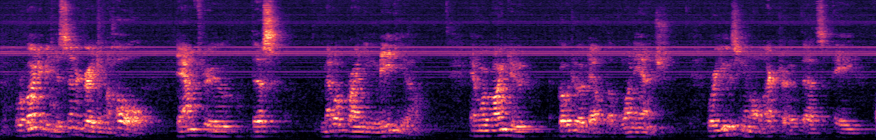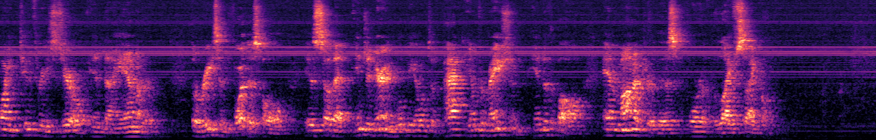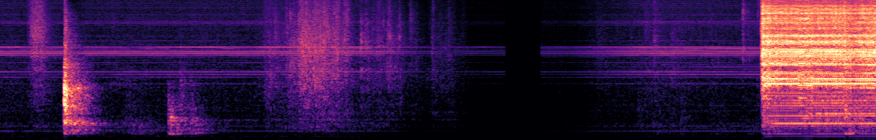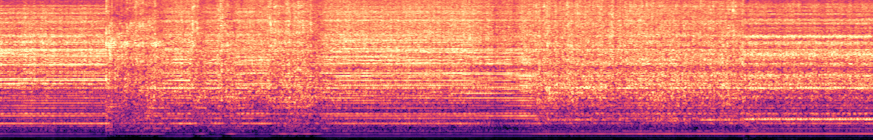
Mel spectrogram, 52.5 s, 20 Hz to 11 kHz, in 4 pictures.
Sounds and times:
Speech: 0.2s - 6.4s, 7.0s - 24.9s.

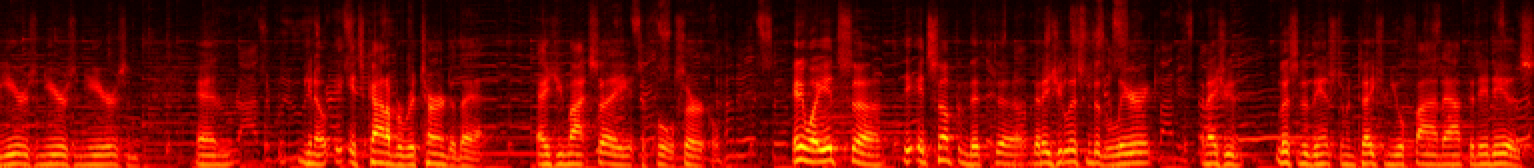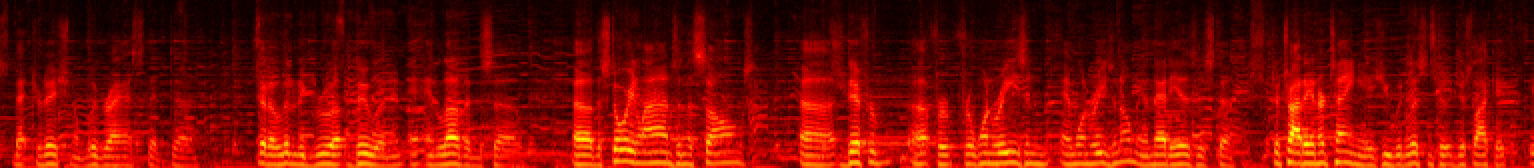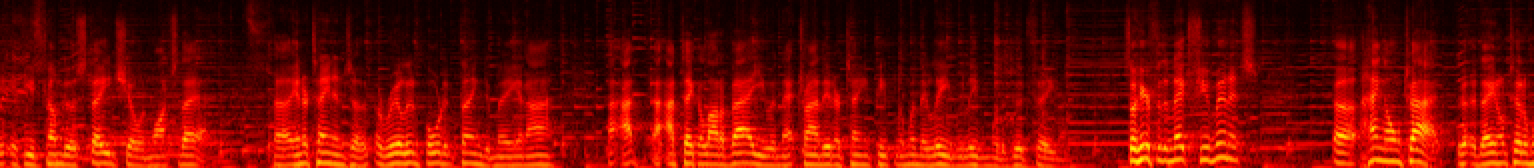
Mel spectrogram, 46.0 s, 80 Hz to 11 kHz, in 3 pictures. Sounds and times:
Speech: 0.0s - 1.4s, 2.0s - 17.3s, 17.9s - 32.8s, 33.4s - 36.2s, 36.8s - 41.4s, 42.0s - 43.3s, 44.0s - 46.0s
Bluegrass: 0.0s - 46.0s.

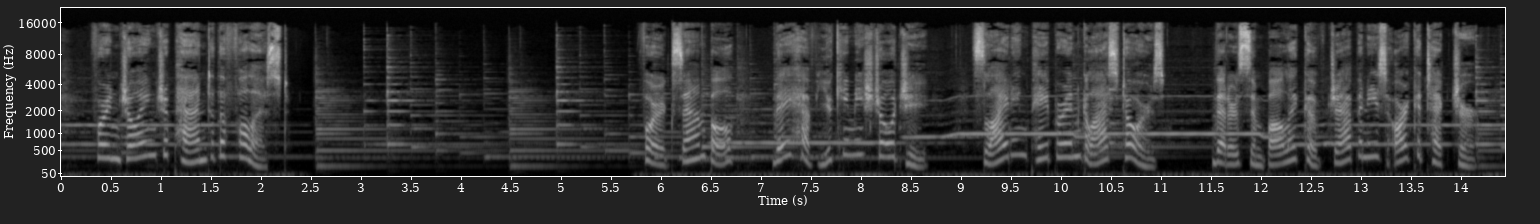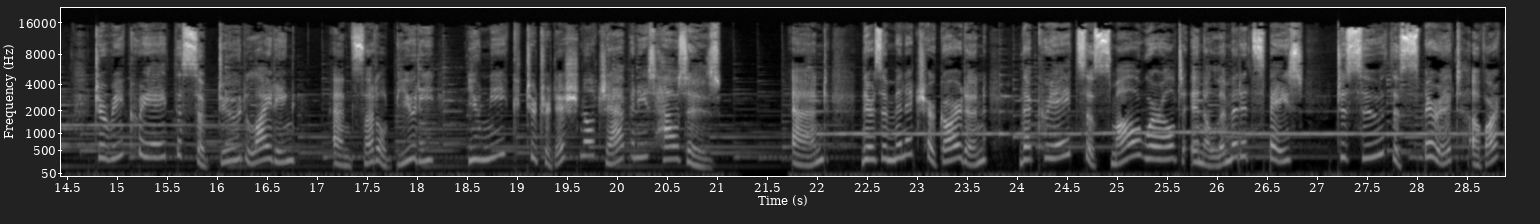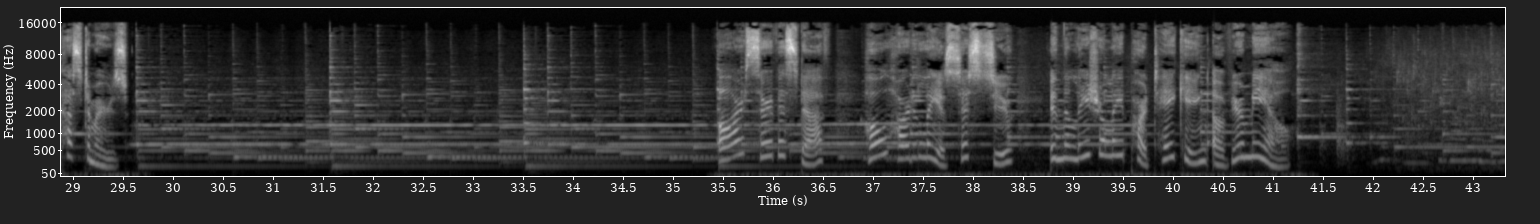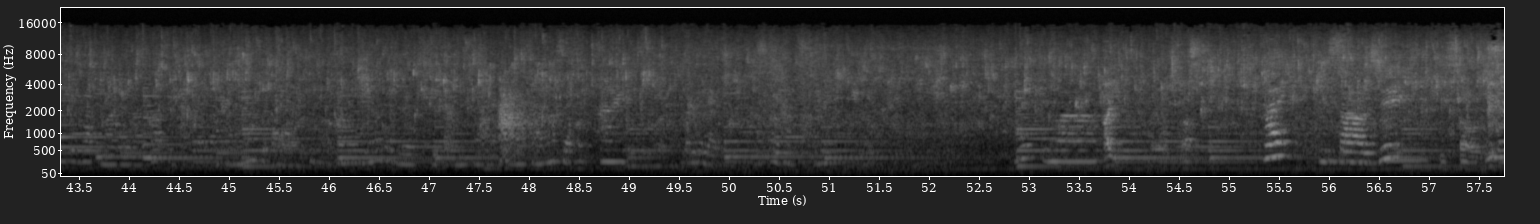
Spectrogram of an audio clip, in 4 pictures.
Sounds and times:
Music: 0.0s - 57.7s
Speech: 0.4s - 2.3s, 5.8s - 14.2s, 14.8s - 21.0s, 21.8s - 29.6s, 35.5s - 41.2s, 55.4s - 57.7s.

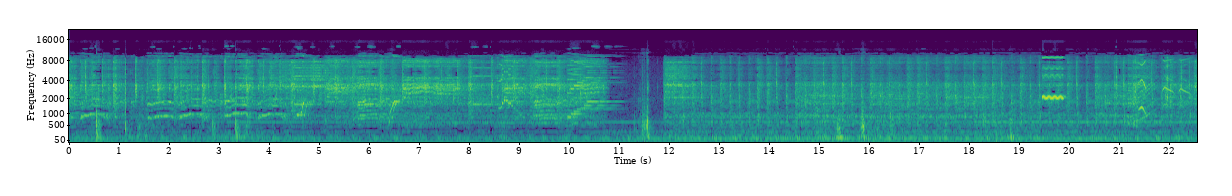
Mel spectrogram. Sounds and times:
Music: 0.0s - 11.3s, 11.9s - 22.5s.

